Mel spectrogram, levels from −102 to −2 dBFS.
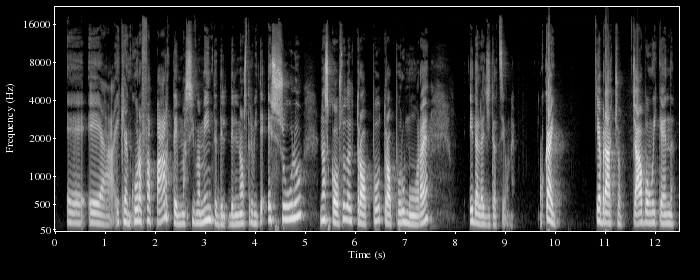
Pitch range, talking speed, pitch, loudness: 165-215 Hz, 130 wpm, 180 Hz, -19 LUFS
